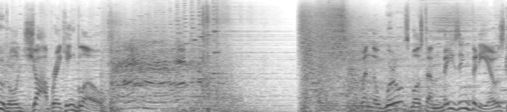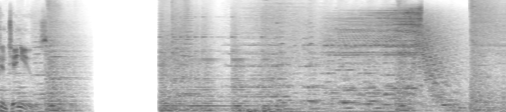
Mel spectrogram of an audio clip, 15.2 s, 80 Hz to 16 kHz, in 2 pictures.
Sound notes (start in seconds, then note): 1.5 snowblower crashes; 2.9 dramatic air whoosh; 10.0 edgy dramatic music; 13.6 dramatic air whoosh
